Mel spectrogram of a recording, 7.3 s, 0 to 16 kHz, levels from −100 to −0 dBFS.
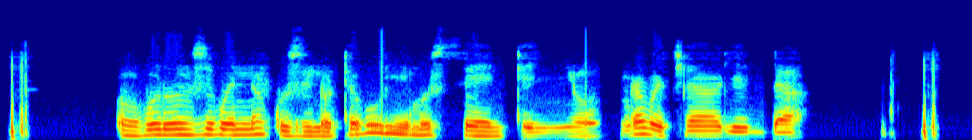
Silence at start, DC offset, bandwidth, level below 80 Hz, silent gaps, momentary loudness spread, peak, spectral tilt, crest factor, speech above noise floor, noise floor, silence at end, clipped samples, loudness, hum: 0.05 s; under 0.1%; 4.8 kHz; -54 dBFS; none; 12 LU; -6 dBFS; -12 dB/octave; 14 dB; 67 dB; -87 dBFS; 0.3 s; under 0.1%; -21 LUFS; none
